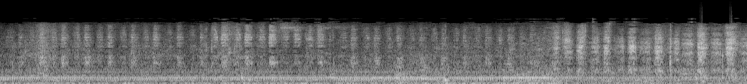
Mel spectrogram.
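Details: Joyful dog producing a laughing pant: fast breathy exhalations, near four each second, growing louder toward the end, with a steady low droning tone beneath.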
